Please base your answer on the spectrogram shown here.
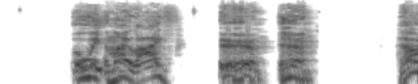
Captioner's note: clears throat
